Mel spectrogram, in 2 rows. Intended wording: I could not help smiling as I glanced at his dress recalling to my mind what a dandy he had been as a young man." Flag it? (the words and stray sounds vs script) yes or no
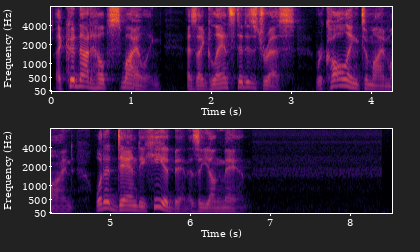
no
